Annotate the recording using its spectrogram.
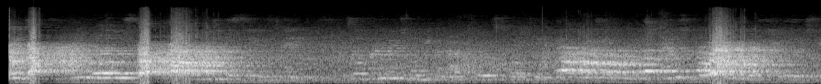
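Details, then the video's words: Dog barks ring out over a steady crowded din of voices and chatter; a few sharp, loud barks come near the start and another near the end, with quieter noisy activity in between. "The Barking Lot"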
